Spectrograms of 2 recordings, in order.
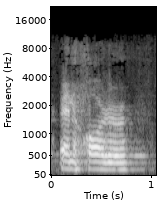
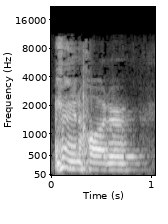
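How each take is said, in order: Both takes have the same delivery.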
